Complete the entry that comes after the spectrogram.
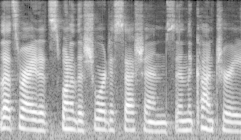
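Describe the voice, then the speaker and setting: Speaking at a moderate pace, a woman with an American accent has a fairly low pitch in a very clean recording with a silent background. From Virginia. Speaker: environmental advocate, epidemiologist. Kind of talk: interview.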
